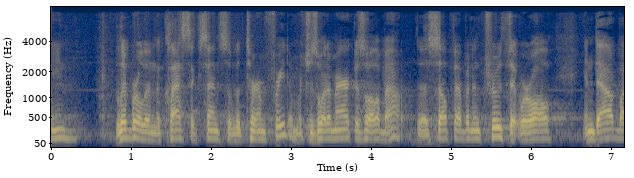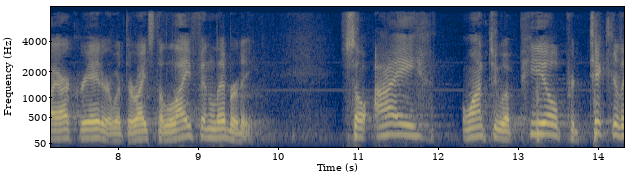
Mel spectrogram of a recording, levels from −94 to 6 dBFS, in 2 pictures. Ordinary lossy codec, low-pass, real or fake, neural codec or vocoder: AAC, 32 kbps; 7.2 kHz; real; none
